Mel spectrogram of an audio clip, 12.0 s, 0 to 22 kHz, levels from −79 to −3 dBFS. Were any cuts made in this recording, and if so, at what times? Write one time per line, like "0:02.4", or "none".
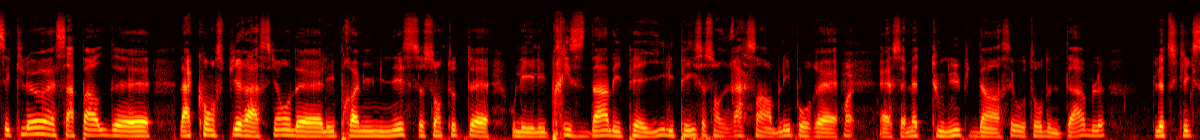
none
